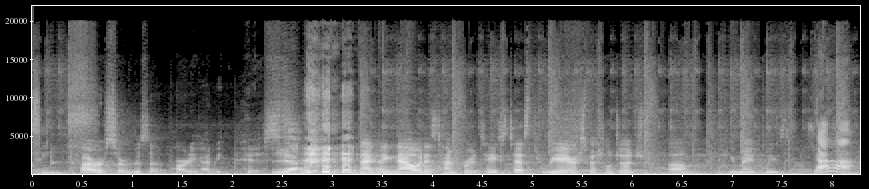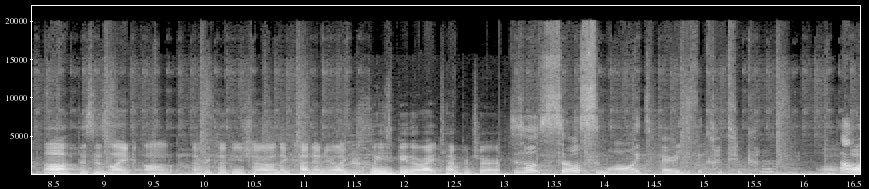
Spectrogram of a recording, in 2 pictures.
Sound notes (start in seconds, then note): 2.4 laughing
